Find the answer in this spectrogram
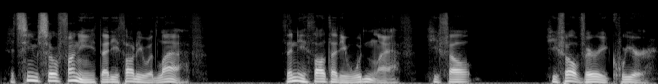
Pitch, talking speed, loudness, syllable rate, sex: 115 Hz, 190 wpm, -16 LUFS, 5.1 syllables/s, male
